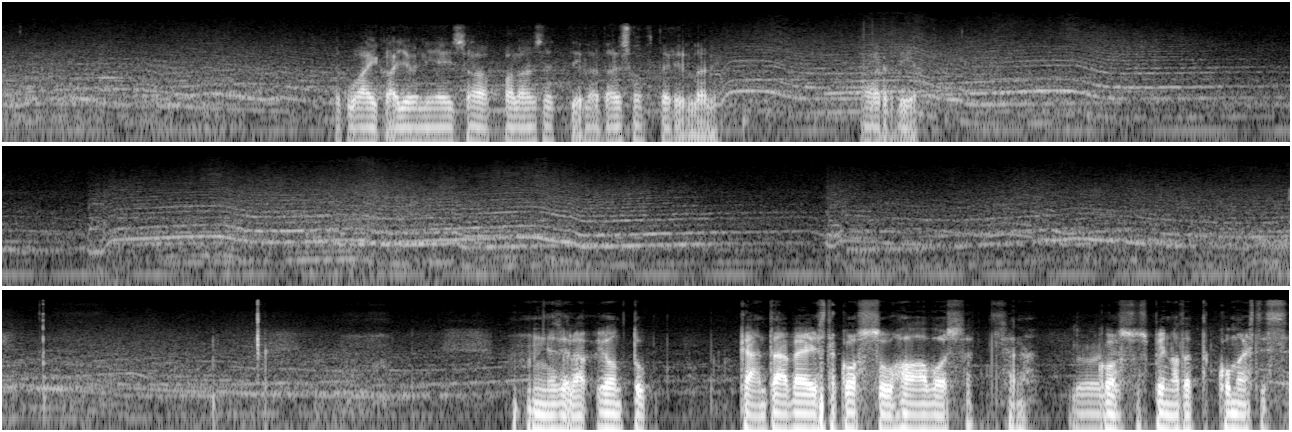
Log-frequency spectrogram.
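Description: A racing car engine whines, rising and falling in pitch as it accelerates and shifts gears.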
